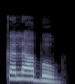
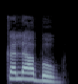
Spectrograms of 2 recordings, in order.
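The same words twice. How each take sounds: The two takes are said the same way.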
